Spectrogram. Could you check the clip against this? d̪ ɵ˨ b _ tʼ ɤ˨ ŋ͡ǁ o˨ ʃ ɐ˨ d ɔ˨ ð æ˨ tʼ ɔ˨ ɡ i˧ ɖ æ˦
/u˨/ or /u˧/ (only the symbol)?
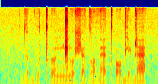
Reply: u˨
